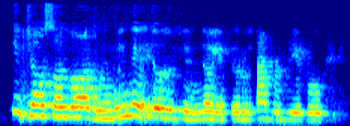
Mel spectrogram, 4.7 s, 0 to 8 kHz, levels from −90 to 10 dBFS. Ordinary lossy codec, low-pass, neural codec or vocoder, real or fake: MP3, 64 kbps; 7.2 kHz; codec, 16 kHz, 1.1 kbps, Voila-Tokenizer; fake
